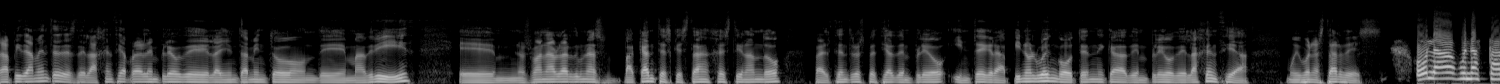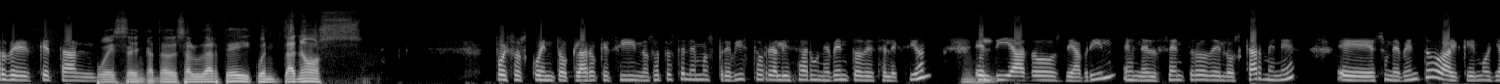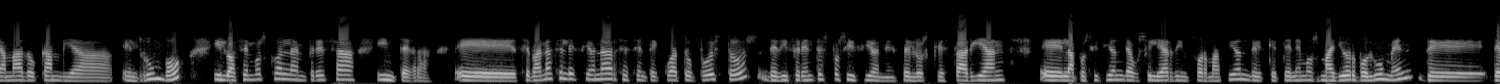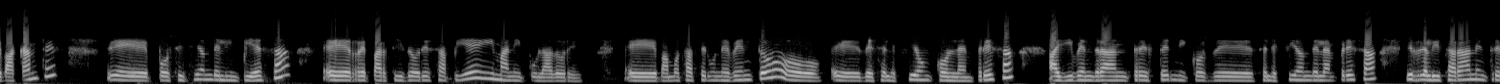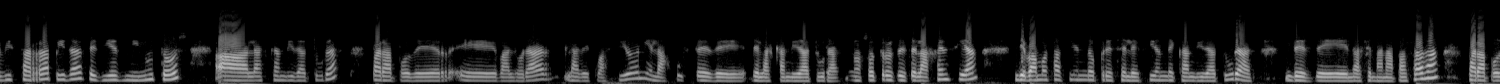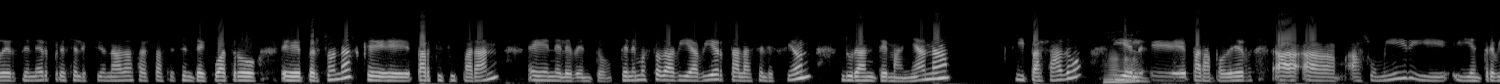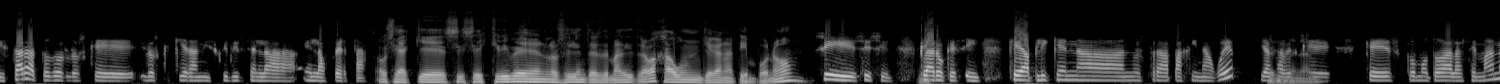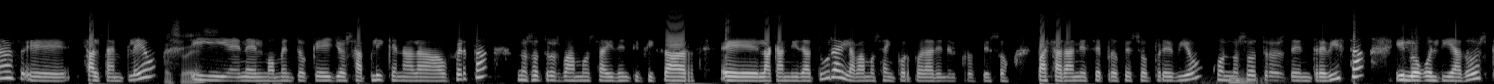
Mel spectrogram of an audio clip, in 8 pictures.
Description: Entrevista a María Estévez, concejala de Hacienda y RRHH del Ayuntamiento de Leganés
